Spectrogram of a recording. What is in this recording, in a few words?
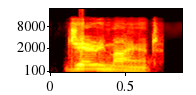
"jeremiad", Indian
